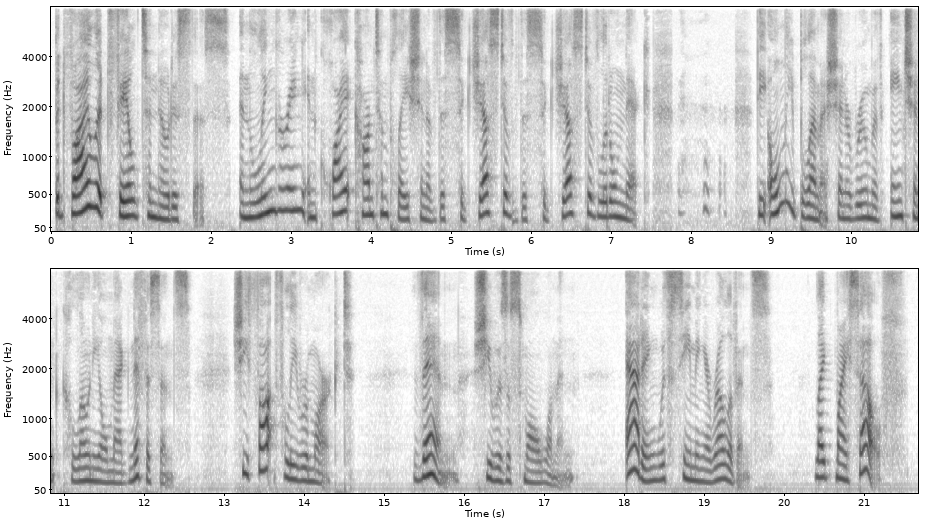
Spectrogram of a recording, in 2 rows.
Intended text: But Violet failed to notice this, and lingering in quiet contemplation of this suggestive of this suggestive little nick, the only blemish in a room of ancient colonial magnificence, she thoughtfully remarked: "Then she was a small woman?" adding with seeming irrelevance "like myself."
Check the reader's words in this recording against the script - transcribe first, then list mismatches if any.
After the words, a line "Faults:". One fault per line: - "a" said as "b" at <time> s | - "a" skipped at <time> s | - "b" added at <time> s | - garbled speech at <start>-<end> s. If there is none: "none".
But Violet failed to notice this, and lingering in quiet contemplation of this suggestive of this suggestive little nick, the only blemish in a room of ancient colonial magnificence, she thoughtfully remarked: "Then she was a small woman?" adding with seeming irrelevance "like myself."
Faults:
none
